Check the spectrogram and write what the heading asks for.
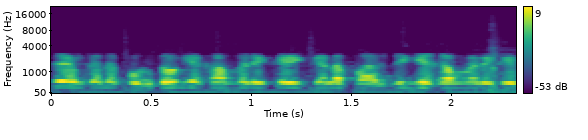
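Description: Speech only: a person talking without a pause. The voice sounds thin, with its upper range cut off, as over a telephone line.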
